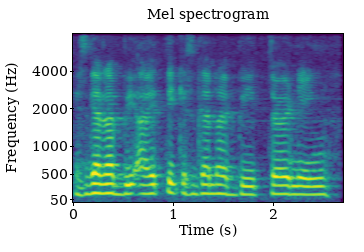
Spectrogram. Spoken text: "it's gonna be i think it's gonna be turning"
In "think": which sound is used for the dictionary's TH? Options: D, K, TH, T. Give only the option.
T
